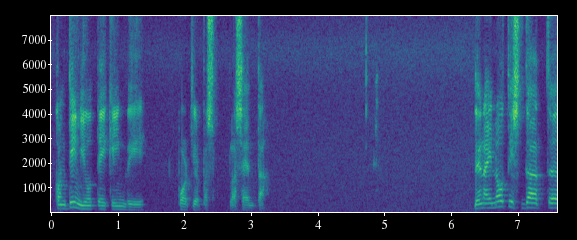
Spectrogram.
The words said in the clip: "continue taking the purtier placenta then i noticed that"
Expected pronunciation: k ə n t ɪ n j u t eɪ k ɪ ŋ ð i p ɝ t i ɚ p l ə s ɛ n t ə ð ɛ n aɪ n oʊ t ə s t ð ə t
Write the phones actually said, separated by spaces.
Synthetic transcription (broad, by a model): k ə n t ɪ n j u t eɪ k ɪ ŋ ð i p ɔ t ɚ p l ə s ɛ n t ə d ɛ n aɪ n oʊ t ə s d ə t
